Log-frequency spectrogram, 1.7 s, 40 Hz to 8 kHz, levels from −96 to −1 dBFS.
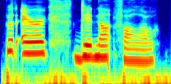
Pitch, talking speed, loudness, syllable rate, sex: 230 Hz, 175 wpm, -15 LUFS, 5.4 syllables/s, female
